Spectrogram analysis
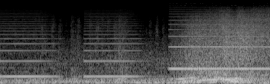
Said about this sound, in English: And the trucks are speeding down the raceway.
